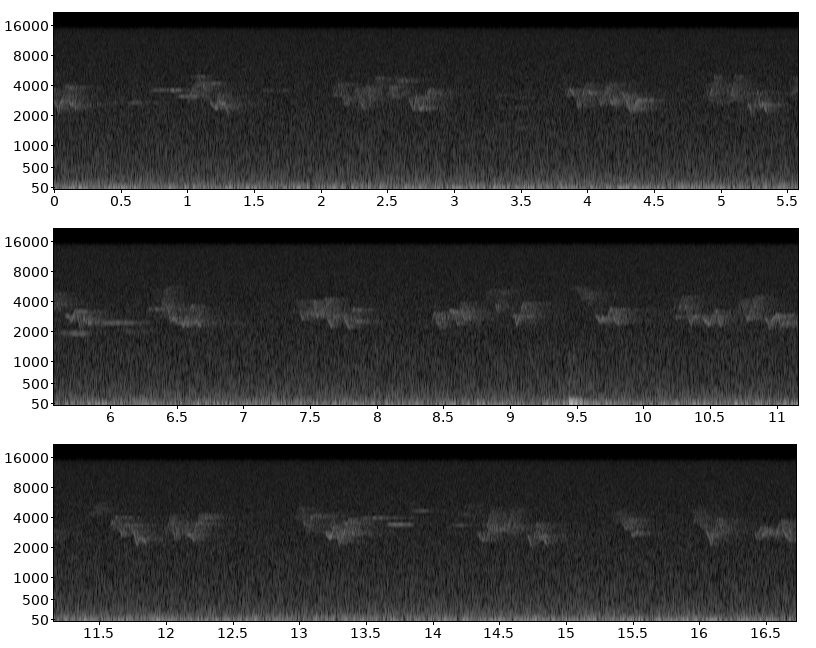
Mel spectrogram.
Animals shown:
Hermit Thrush (Catharus guttatus)
Red-eyed Vireo (Vireo olivaceus)
Blue Jay (Cyanocitta cristata)

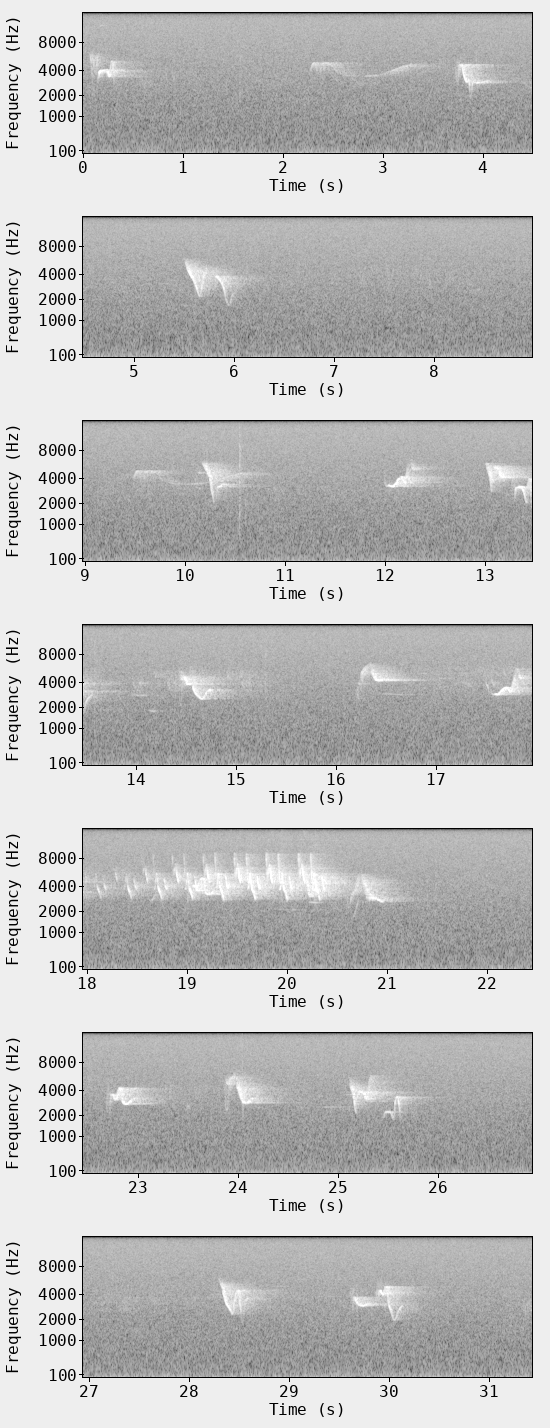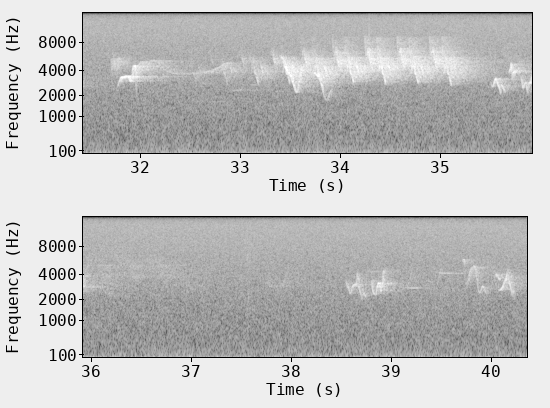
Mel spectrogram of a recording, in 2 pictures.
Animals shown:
Hermit Thrush (Catharus guttatus)
Blue-headed Vireo (Vireo solitarius)
Red-eyed Vireo (Vireo olivaceus)
Eastern Wood-Pewee (Contopus virens)
Ovenbird (Seiurus aurocapilla)

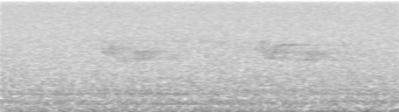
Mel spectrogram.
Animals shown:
Red-eyed Vireo (Vireo olivaceus)
Eastern Wood-Pewee (Contopus virens)

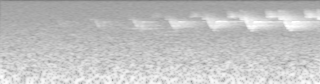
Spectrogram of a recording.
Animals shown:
Ovenbird (Seiurus aurocapilla)

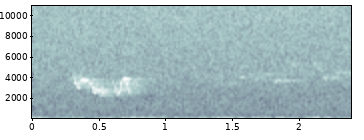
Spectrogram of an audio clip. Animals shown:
Winter Wren (Troglodytes hiemalis)
Red-eyed Vireo (Vireo olivaceus)

